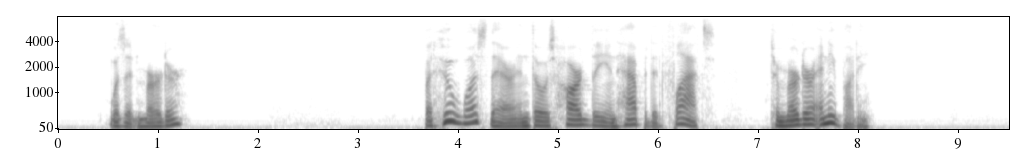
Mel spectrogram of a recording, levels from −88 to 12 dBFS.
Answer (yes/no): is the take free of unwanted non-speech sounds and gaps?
yes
